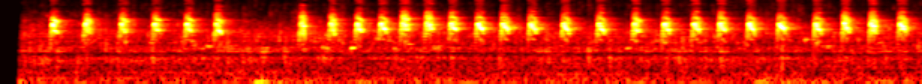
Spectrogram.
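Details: Grey-cheeked bulbul giving besetan, a fierce challenging call played to provoke a kept bird into calling: harsh, broadband squawking notes repeated about three times a second, steady and loud throughout, with faint low hum behind.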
